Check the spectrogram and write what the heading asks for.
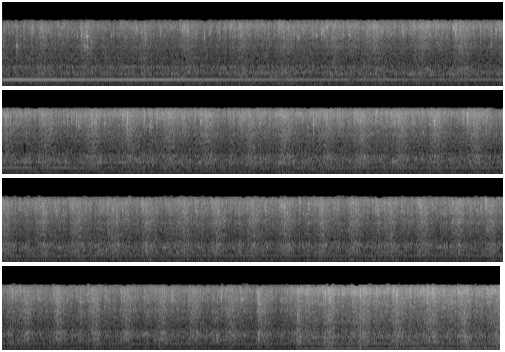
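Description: Bosch countertop dishwasher running its wash: water sprayed from the rotating spray arm spatters steadily against the racks and stainless steel tub over the constant hum of the circulation pump, heard from inside the tub. The spray grows louder near the end.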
